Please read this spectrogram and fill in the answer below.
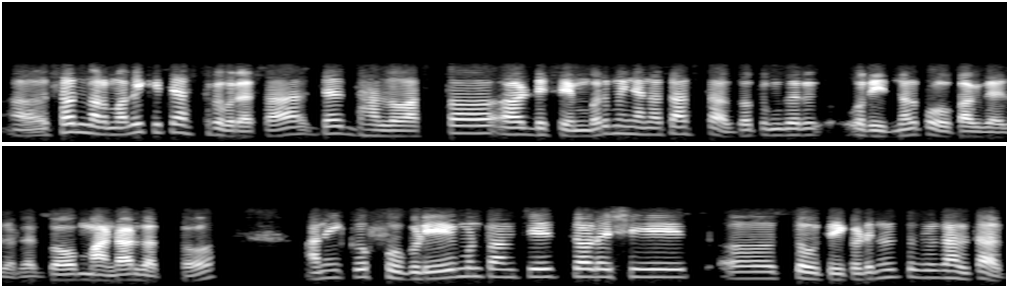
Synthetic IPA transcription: ə̰səɾnɔɾməlikit̪iəst̪əkʰəbəɾəsad͡ʑad̪ʱalʋast̪əɖisembəɾm̤əinjanəsaəst̪at̪̚d͡zɔt̪uːmd͡zəɾoɾid͡ʑinalpowpakd͡zajd͡zaljad͡zɔmãɳɖaɽd͡zat̪ːɔ | aɽ̃ikfuɡɽim̤əɳt̪uamt͡ɕit͡səɽəɕi | t͡səwt̪ikəɽiːnəɡʱalt̪at̪̚

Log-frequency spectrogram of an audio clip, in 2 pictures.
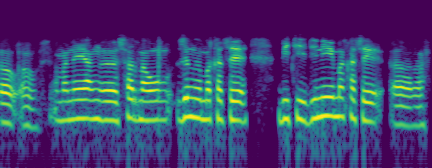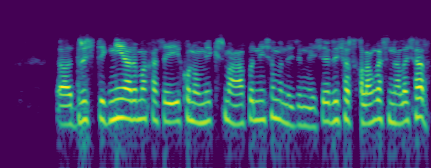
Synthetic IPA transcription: awawa̰maneaŋsaɾnawzɯŋɯmakʰasebitʰidinimakʰase | dɾistik̚niaɾɯmakʰaseikonomiksmaapʰɯnisɯmɯnɯjzɯŋɯjseɾisaɾskʰalamɡasinːalajsaɾ

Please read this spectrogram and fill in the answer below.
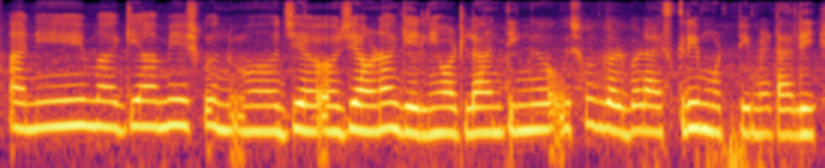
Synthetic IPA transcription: animaɡiamiəɕkuːnd͡ʑd͡ʑawɳãɡelĩɦɔʈlaːnit̪ĩŋəɕkuːnɡəɽbəɽajskɾiːmːuʈːiːmɛʈali

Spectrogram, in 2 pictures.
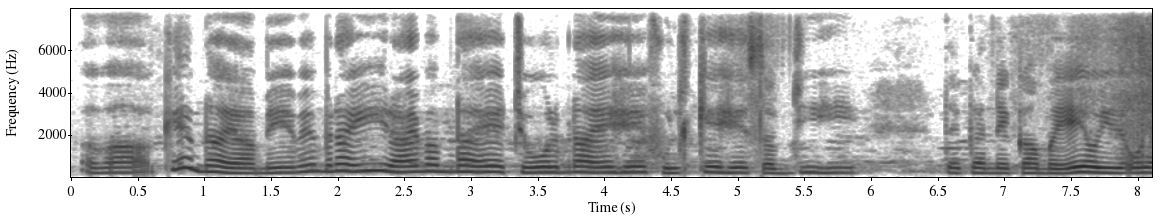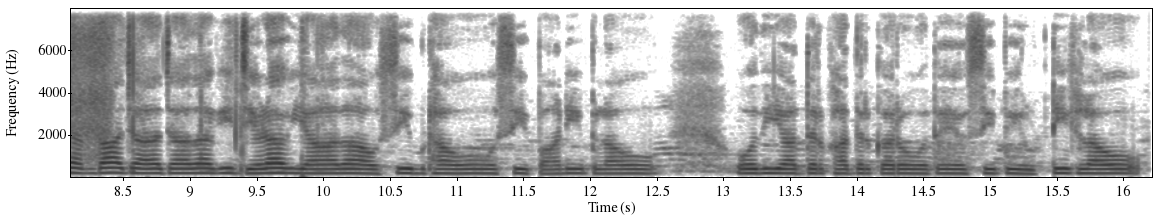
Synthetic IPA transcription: ɐ̰ʋaːkebənaːjamẽːmẽbɐnaːiɾaːjmãbnaːet͡ʃoːlbənaːeɦefʰʊlkeɦeːsɐbd͡ʒiɦi | t̪ekəɾnekamɐeoioːiɐ̃nd̪aːd͡ʒaːd̪d͡ʒaːd̪akid͡ʒeːɽabijaːd̪aʊsibɪʈʰaːoʊsipaːnipɪlaːoː | oːd̪ijaːd̪əɾkʰaːd̪əɾkəɾot̪eʊsipiɾʊʈːikʰɪlaːoː

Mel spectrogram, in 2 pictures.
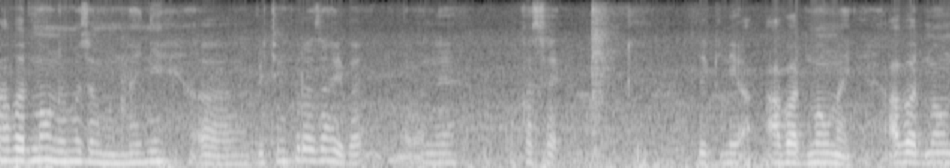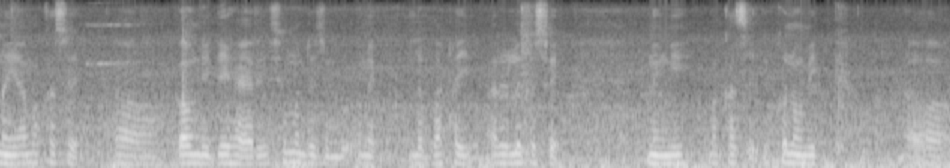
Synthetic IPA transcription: abadmawnɯmɯzɯŋmɯnajni | bitiŋpʰɯɾazaɦɯjba | na̰ma̰nemakʰase | likinia̰badmawnaj | a̰bad̚mawnajamakʰase | ɡawnideɦajaɾisɯmandɯzɯŋbɯ̰ʔo̰nek̚ | lɯbatʰaja̰ɾɯlɯɡɯse | nɯŋnimakʰasḛʔikonomik

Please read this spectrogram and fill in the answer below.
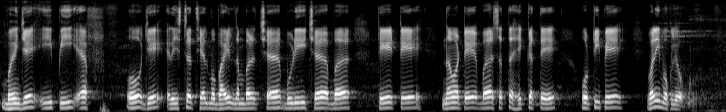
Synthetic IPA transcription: mʊ̃ɦɪ̃ɲd͡ʑeipieːf | oːd͡ʑeːɾɐd͡ʑɪsʈəɾt̪ʰijəlmoːbaːɪlnɐ̃mbəɾt͡ɕʰɐɓʊɽit͡ɕʰɐɓɐʈeːʈeː | nɐʋʈeːɓɐsɐt̪ɦɪkə̆t̪ːe | oːʈipe | ʋɐɾimoːkɪlijoː

